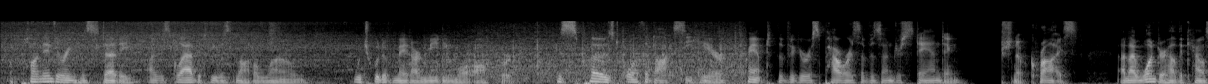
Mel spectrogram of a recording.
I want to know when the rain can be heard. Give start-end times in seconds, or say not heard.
0.0-7.5.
